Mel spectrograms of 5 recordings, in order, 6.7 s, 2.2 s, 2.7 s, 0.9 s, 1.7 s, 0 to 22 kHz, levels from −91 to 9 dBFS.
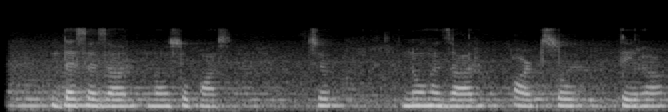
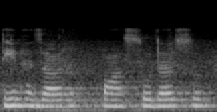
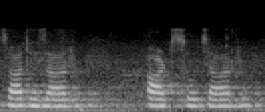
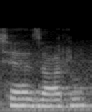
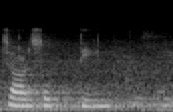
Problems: none marked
